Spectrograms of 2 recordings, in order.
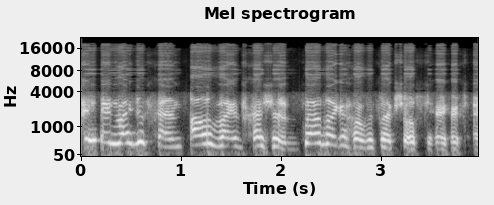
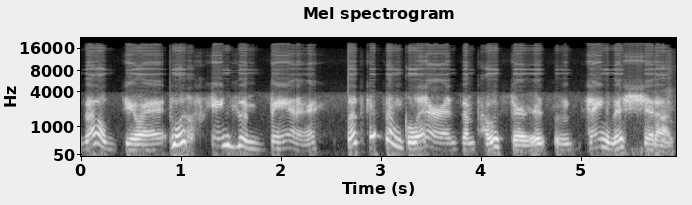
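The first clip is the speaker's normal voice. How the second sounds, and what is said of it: Exaggerated soccer mom character voice. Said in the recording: “My soccer mom voice sounds like a homosexual stereotype”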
